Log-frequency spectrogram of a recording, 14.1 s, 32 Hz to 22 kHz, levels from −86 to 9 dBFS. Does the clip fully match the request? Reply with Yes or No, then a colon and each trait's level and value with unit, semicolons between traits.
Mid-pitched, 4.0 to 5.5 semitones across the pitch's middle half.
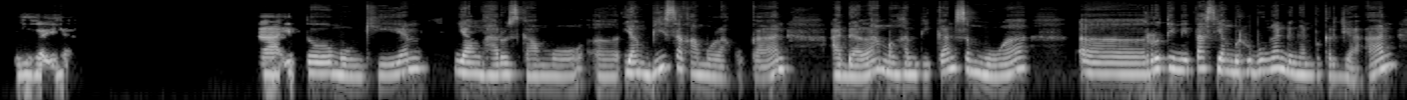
Yes: medium, 180 Hz; average, 4.6 semitones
